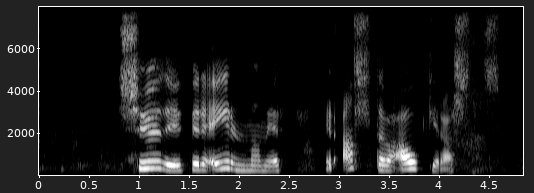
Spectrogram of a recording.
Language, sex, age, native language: Icelandic, female, 11, Icelandic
